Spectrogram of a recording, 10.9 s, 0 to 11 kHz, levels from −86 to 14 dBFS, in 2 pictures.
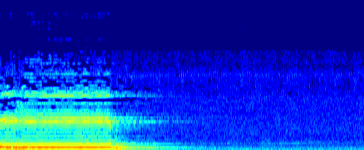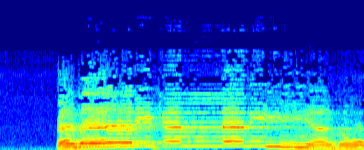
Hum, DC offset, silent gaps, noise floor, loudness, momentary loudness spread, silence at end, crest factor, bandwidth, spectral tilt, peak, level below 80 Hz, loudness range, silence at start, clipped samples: none; under 0.1%; none; -55 dBFS; -14 LUFS; 12 LU; 0 s; 16 dB; 7.2 kHz; -6 dB/octave; 0 dBFS; -62 dBFS; 11 LU; 0 s; under 0.1%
